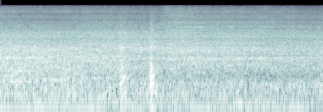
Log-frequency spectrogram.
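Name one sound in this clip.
A train passes close by with a rumbling roar.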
